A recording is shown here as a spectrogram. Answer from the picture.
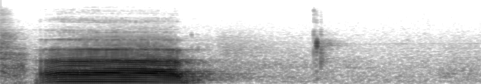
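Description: A man's drawn-out hesitation sound, a flat "eh" held for under a second, then quiet broken by one short mouth click.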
